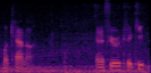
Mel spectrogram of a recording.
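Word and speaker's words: Makena: McKenna Beach also known as big beach it's pronounced McKenna and if you could keep driving around the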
